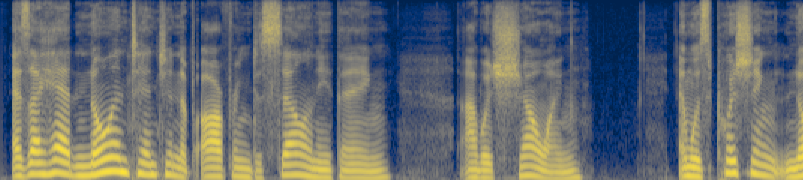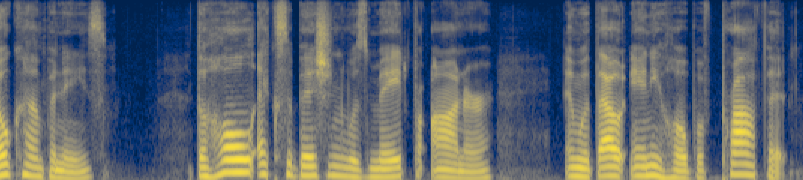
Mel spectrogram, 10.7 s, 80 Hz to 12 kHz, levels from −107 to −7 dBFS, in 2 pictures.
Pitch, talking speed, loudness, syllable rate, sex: 160 Hz, 175 wpm, -19 LUFS, 6.0 syllables/s, female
